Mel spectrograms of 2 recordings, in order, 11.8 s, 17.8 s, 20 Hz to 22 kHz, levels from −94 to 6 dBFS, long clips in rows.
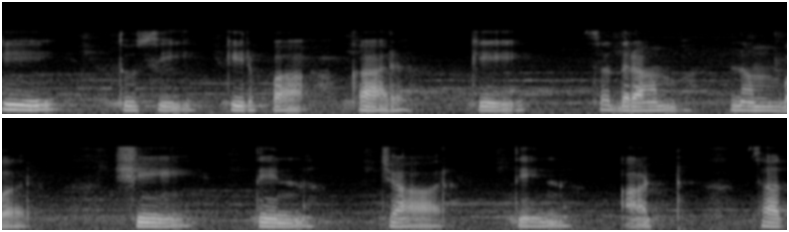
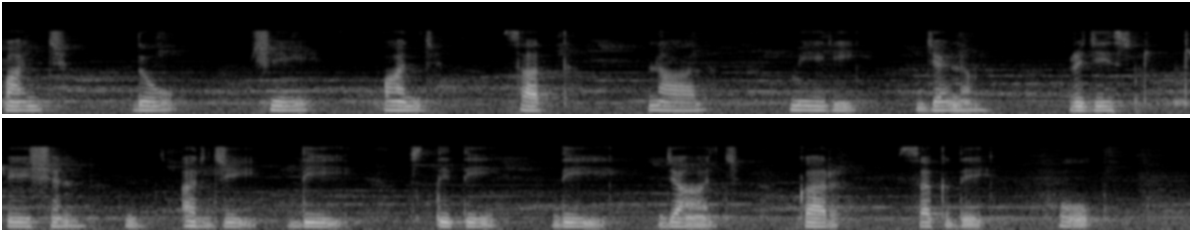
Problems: none marked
